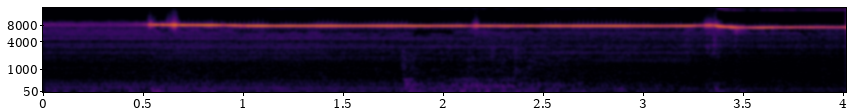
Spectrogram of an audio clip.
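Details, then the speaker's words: Marshall JCM800 Zakk Wylde series tube amp with old hot mod, Chinese tubes and new JJ 12AX7 in V1; piercing steady squeal from microphonics and oscillation with gain above 2. "However, we were getting some squealing. Listen to that. Some microphonics here, some oscillations."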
